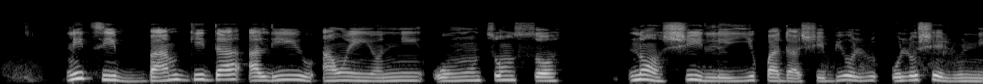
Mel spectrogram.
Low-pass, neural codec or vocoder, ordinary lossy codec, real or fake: 7.2 kHz; none; none; real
